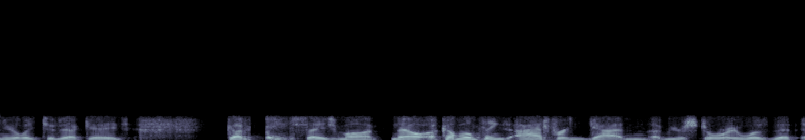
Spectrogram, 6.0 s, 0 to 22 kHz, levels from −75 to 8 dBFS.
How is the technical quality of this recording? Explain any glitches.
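The recording is speech with two clear technical faults: a narrow, hoarse codec sound throughout and a short dropout glitch near the two-second mark.

For the full length of the clip, the speech sounds thin and grainy, with a rough edge. It is confined to a telephone-like band of about 200 Hz to 3.5 kHz. This is Speex codec damage. Speex models the voice with a filter and a coded excitation, and at a low rate there aren't enough bits to reproduce the excitation faithfully. The hoarseness fits a setting of roughly 11 kbps.

From 1.85 to 2.2 s, the speech breaks into a stretched sound that fades and then recovers unevenly. This is VoIP packet loss concealed by the speech codec. About 240 ms of audio went missing, scattered across roughly 320 ms, and the longest single gap lasted 100 ms. For each gap, the decoder repeated its last pitch and filter at falling gain, and because each frame builds on the previous one, the sound stays weak for a moment after the audio resumes.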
